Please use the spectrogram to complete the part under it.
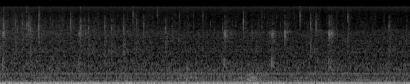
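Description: Steady Minecraft rain hisses evenly throughout, soft scattered droplet patters over a constant wash, fairly quiet and with no one talking.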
